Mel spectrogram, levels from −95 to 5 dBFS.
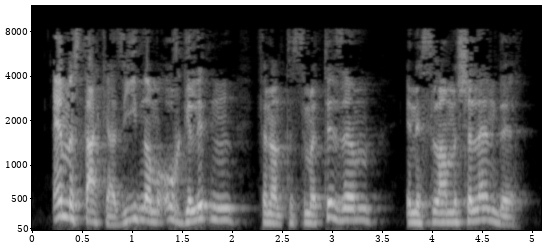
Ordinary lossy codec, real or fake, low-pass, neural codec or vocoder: MP3, 32 kbps; real; 10.8 kHz; none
